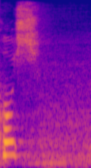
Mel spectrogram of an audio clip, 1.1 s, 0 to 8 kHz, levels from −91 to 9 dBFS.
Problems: none marked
